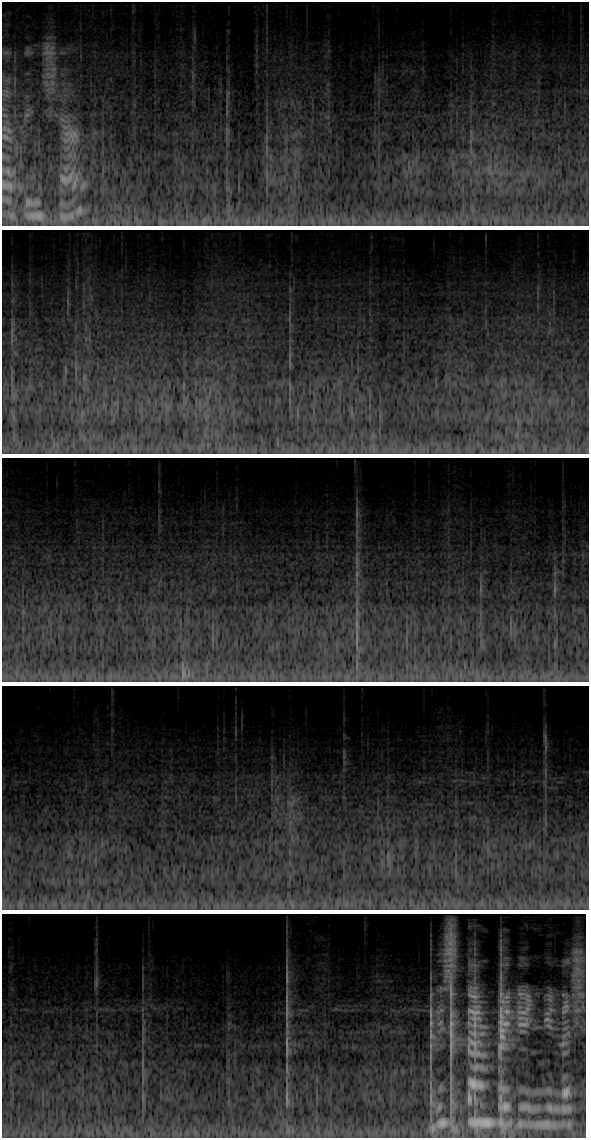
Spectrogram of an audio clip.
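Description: A wooden spoon stirs chunks of meat in a steel pot of stew.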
